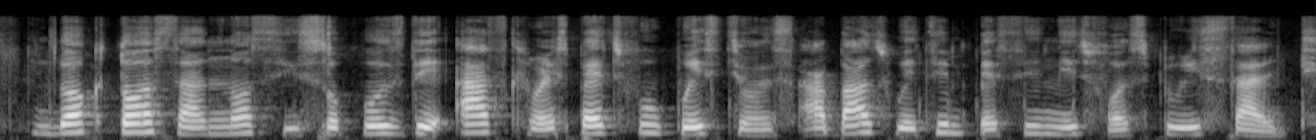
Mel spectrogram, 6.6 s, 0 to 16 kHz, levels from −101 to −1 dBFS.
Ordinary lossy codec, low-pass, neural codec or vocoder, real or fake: none; 9.9 kHz; vocoder, 22.05 kHz, 80 mel bands, WaveNeXt; fake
